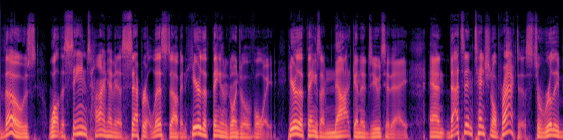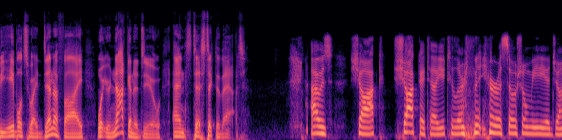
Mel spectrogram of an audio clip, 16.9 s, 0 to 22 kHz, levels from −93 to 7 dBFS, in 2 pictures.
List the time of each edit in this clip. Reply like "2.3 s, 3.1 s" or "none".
13.0 s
